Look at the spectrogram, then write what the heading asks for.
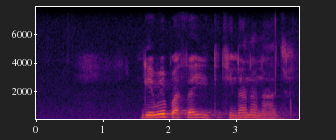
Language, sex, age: South Ndebele, female, 21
